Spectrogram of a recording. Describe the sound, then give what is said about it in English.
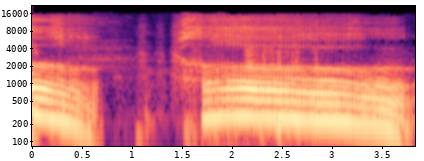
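A person imitates a turkey gobble with their voice: a short, strong call, a brief pause, then a longer sustained warbling call that slides down in pitch at the end. “Is that a turkey? It sounds like you're trying to start a car.”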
